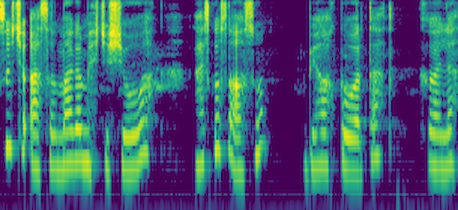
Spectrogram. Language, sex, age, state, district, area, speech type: Kashmiri, female, 30-45, Jammu and Kashmir, Bandipora, rural, spontaneous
